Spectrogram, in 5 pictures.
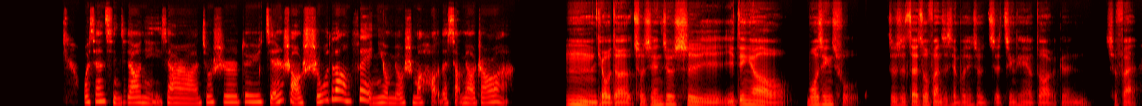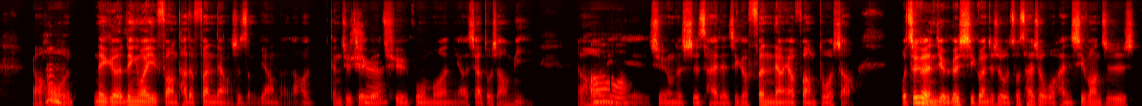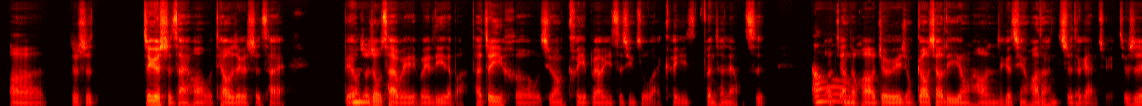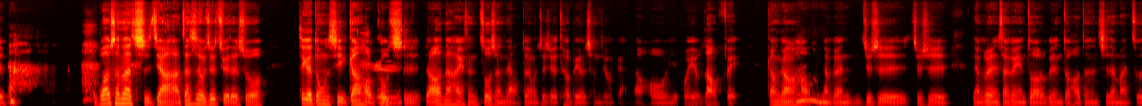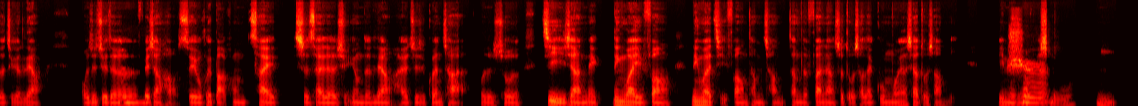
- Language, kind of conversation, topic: Chinese, podcast, 你觉得减少食物浪费该怎么做？
- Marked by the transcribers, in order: laugh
